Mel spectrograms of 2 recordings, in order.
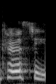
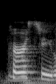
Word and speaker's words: Kirsty: And thanks for saying Kirsty, not Christy. – Oh, yeah. – Americans never, always call me Christy. But yeah, Kirsty, like rhymes with thirsty.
